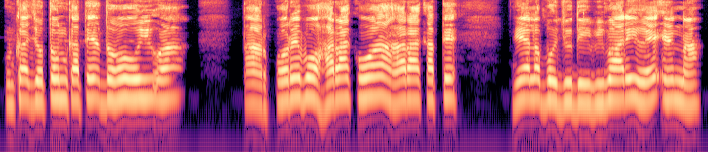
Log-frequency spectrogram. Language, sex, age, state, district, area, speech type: Santali, male, 60+, Jharkhand, Bokaro, rural, spontaneous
